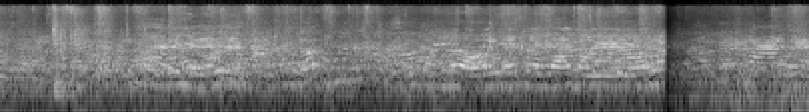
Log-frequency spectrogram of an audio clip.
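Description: Several people talking over one another, the mixed chatter of a busy street market. About five seconds in, the sound cuts off abruptly and then comes back.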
